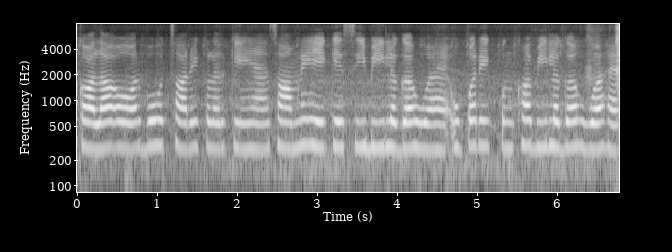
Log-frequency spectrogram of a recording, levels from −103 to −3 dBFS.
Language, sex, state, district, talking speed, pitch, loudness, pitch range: Hindi, female, Punjab, Pathankot, 185 wpm, 280 Hz, -16 LUFS, 275-285 Hz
